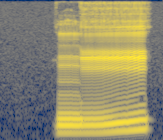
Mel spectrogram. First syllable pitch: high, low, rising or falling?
rising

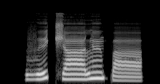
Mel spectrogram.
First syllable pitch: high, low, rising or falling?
rising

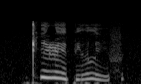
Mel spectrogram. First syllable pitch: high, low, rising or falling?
high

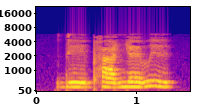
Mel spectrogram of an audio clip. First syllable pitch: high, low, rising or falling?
low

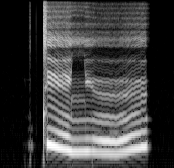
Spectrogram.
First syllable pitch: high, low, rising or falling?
falling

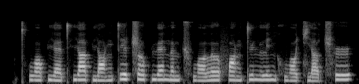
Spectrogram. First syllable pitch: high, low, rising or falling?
rising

